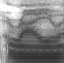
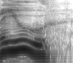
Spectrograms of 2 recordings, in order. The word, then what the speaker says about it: Ryu: hur man uttalar Ryo är egentligen Ryu, eller Rio, eller hur man nu säger. Ryu. – Ja, precis. Och det, snubben som spelar Ken, anledningen till att de valde Ryo i filmen, det är liksom fel uttal.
